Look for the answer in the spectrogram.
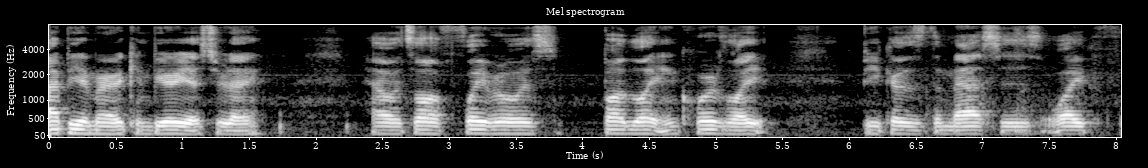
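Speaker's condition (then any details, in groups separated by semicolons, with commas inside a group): Cerebral palsy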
